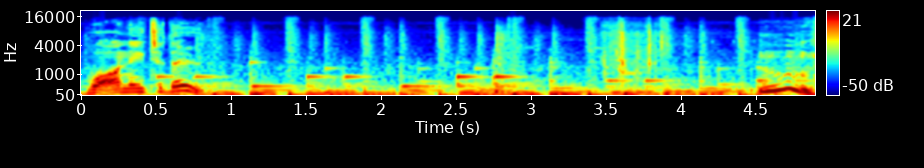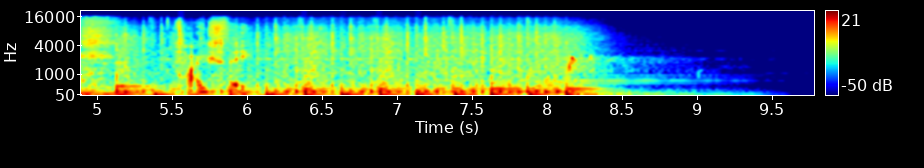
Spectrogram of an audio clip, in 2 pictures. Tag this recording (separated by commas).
Speech, Music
